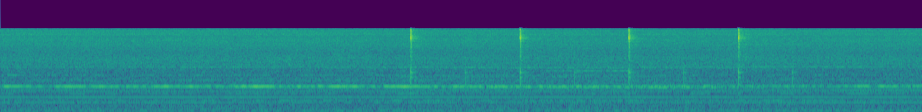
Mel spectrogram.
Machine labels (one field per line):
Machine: valve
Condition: normal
